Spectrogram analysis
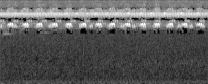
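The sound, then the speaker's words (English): Crickets chirp steadily in a continuous high-pitched chorus of rapid, evenly spaced pulses. They sound clear, with no voices or other sounds. “Cue crickets.”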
